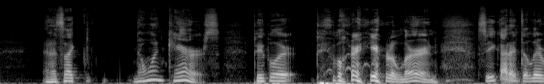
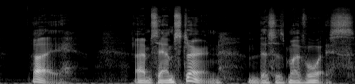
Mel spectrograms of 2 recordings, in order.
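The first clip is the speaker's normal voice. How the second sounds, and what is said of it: Mock newscaster voice. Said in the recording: “falling into like a newscaster voice”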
